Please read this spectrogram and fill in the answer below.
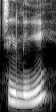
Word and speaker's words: चिल्ली: है एक दिन शेख चिली देखिए यहां पर दो अक्षर है आधा ल है तो भी हम यहां पर इसका हल्की सी उच्चारण लेंगे ठीक है देखिए मैं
